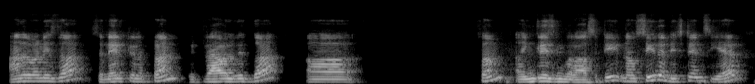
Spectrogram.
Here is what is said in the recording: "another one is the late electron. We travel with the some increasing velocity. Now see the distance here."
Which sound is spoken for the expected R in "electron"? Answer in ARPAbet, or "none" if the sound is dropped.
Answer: none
